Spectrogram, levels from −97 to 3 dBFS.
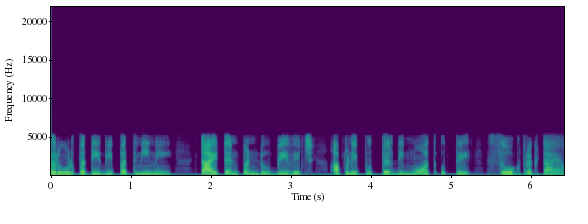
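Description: Listening to the speech recording, nothing technical stood out as wrong at any point.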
